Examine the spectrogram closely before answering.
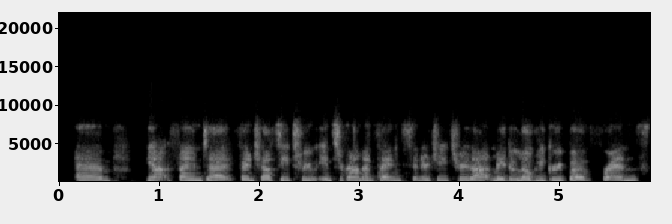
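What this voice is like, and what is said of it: Irish accent. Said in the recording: “she actually is based in Ireland ... you guys are absolutely going to love her accent”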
